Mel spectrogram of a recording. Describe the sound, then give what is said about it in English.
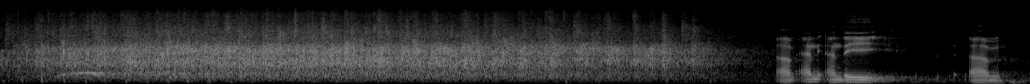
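A crowd at Giga Texas applauds steadily and loudly for about seven seconds for the teams building Giga Texas and Giga Berlin Brandenburg, a dense wash of clapping that fades as a man begins speaking. “So just a hand for those teams as well.”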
